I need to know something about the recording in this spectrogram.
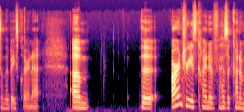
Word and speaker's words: orangery: I say orangery, but like if in French it's like orangerie.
